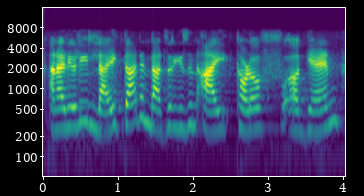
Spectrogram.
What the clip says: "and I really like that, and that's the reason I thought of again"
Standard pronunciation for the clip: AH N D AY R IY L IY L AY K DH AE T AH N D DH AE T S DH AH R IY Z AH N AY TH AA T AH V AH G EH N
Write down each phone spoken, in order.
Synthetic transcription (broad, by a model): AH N AY R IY L IY L AY K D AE T AH N D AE T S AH R IY Z AH N AY T AA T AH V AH G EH N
